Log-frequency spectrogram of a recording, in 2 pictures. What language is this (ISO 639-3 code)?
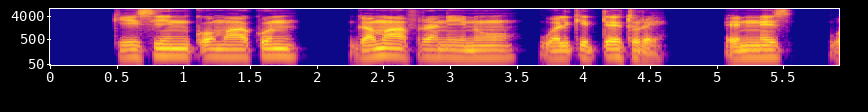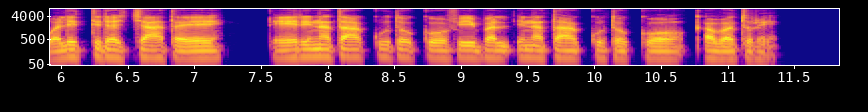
orm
